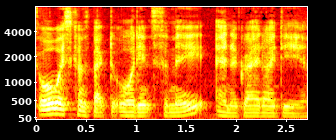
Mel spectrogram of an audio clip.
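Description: Speaking with a New Zealand accent, a man has a dark, mellow tone and ordinary pitch variation. His pace is moderate. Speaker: museum director of exhibitions. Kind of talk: casual interview.

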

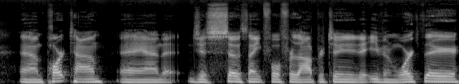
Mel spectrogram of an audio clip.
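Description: A man with a West Tennessee accent speaks at a moderate pace and medium pitch in a bright, sharp tone with monotone, flat intonation. The recording is very clean, with a silent background and a dry, close sound with no echo. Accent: US Southern (West Tennessee). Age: 20s. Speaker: outdoorsman and social media photographer. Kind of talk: casual interview chat.

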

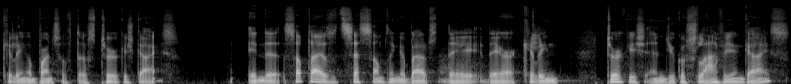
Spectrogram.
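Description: Here a man with a Dutch accent speaks at a moderate pace, his very deep, low voice showing ordinary pitch variation. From Netherlands. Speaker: film podcast co-host. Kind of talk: casual chat.

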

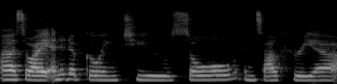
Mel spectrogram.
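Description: A woman of medium pitch at a fairly slow pace in a plain, everyday voice, on a very clean recording with a silent background. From Massachusetts, near Boston. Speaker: university student. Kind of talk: casual interview.

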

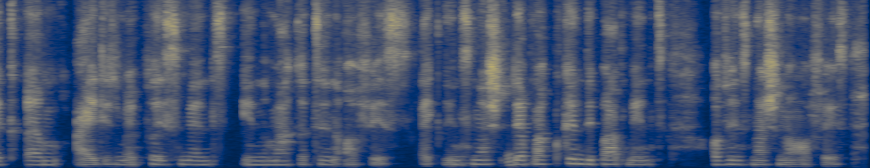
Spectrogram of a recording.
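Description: Speaking at a fairly quick pace, a woman uses a medium pitch and monotone, flat intonation, with vocal fry. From Nigeria. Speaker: postgraduate student. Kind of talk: interview.

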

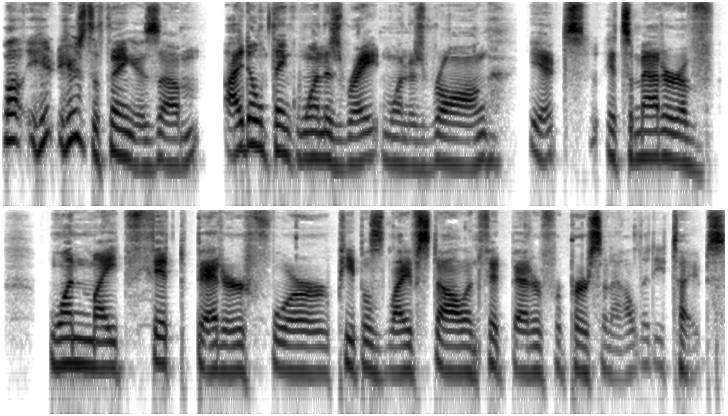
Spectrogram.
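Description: In a western Canadian accent, a man with a fairly high pitch and ordinary pitch variation talks at a moderate pace, the sound dry and close with no echo in a very clean recording with a silent background. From Saskatchewan, Canada. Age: 50s. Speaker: real estate investor and coach. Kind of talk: podcast interview.

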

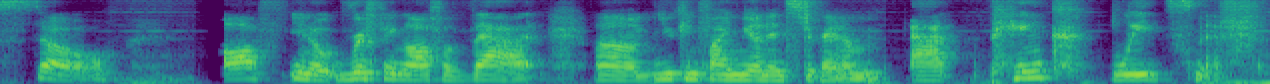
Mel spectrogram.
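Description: This woman with an American accent has a fairly low pitch and talks at a very slow pace, her loudness very even and her intonation fairly even. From Korea-born, raised New York City and US East Coast. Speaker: podcast co-host, bladesmith. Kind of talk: casual chat. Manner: talkative.

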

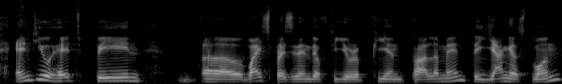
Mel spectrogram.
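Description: Recorded very cleanly against a silent background, a man with a German accent speaks at medium pitch and a moderate pace with ordinary pitch variation. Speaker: podcast host, member of European Parliament. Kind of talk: casual interview.

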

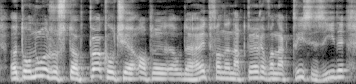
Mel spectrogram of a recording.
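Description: Barely pausing, a man talks at a moderate pace with a fairly high pitch and ordinary pitch variation. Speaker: horror filmmaker and streaming platform owner. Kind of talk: interview. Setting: at the guest's home or office. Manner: repeats words, halting.

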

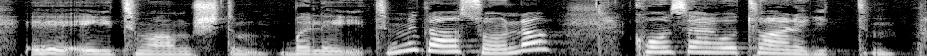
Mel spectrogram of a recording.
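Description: A woman's voice amid noticeable background noise. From Istanbul, Turkey. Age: 30s. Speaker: writer. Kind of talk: radio interview. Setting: radio studio.

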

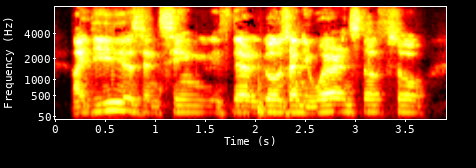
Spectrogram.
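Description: A man speaks with a Portuguese accent. His intonation is monotone and flat. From Portugal. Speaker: comics artist. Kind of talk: interview. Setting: remote call. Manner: halting.

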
